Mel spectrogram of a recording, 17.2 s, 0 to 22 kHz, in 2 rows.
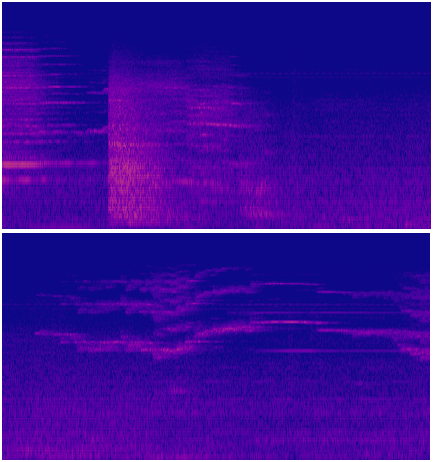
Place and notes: Breiter Gang. Kranaufrichtung, 7.8.2009
Hamburg, Germany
